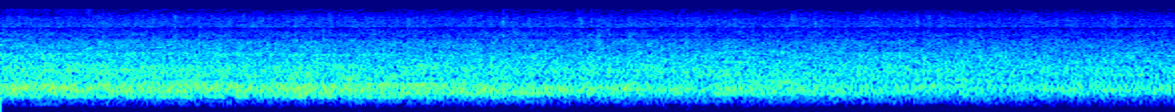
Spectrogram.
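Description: Large arena crowd cheering and applauding, a steady roar that slowly fades.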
